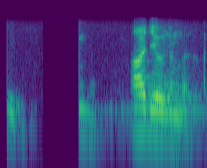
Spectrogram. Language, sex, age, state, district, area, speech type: Punjabi, male, 30-45, Punjab, Fatehgarh Sahib, rural, conversation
